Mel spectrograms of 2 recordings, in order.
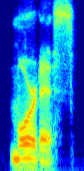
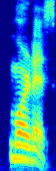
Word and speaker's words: Mortis: and then the sun oh no it's not M it's uh mortise mortise okay so the mortise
